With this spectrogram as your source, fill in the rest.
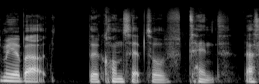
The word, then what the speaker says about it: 10T: so talk to me about the concept of tent that's how you pronounce it right 20 cents yeah yeah so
